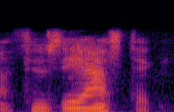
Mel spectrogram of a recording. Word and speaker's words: enthusiastic: syllables right yes okay which one is the stressed syllable inth in listen I have to say it now enthusiastic enthusiastic enthusiastic so the stress syllable in enthusiastic is the fourth syllable and the problem that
